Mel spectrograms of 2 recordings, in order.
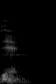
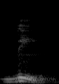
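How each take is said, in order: First: The vowel is short, not a long ee. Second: The vowel is a long ee sound. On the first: The next word starts with a consonant sound. "you say de" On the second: The next word starts with a vowel sound. "We say the, like for example, like this, the, or double E"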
